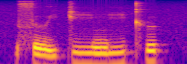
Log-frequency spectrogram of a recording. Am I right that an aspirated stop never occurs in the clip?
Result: no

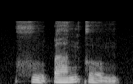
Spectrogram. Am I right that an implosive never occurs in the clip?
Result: no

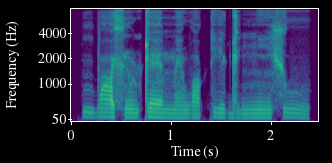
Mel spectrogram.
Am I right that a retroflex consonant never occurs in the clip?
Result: no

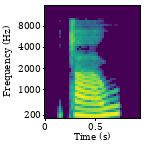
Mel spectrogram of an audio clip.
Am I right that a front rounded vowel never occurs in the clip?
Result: yes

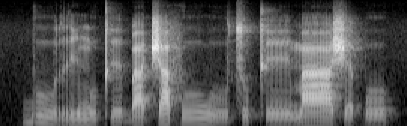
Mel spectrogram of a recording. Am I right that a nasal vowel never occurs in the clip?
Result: yes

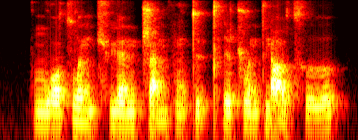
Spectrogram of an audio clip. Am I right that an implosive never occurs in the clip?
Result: yes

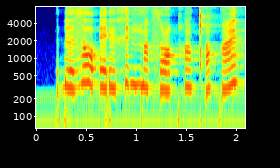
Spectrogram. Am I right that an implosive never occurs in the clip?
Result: no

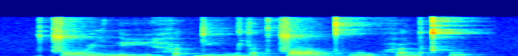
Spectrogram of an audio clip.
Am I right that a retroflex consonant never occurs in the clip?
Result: yes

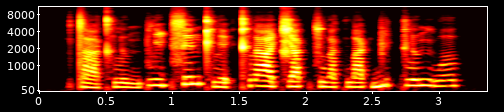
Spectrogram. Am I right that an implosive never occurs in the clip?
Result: yes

